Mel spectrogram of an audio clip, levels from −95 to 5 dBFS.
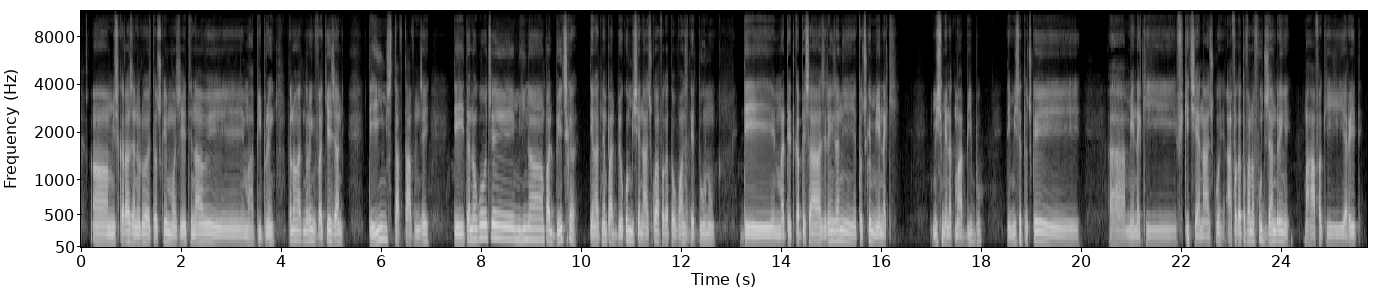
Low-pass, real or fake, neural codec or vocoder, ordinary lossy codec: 10.8 kHz; real; none; Opus, 32 kbps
